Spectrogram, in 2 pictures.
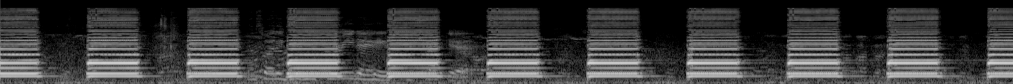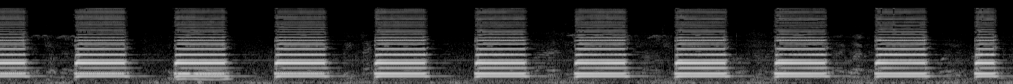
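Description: Two-tone car horn honking in an even rhythm, about one half-second honk every second, some twenty times over. It is the pattern of a car alarm sounding the horn, and it stops near the end.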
